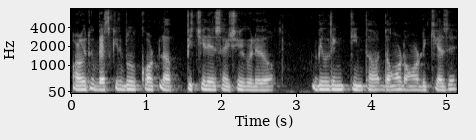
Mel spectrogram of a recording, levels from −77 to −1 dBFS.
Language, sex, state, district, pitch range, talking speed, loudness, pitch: Nagamese, male, Nagaland, Dimapur, 125-140 Hz, 185 wpm, -17 LUFS, 135 Hz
